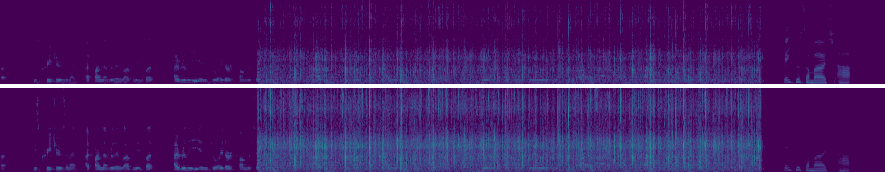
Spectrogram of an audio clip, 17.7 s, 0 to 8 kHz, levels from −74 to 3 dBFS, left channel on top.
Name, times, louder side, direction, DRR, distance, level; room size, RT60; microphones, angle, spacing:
voice 1, 0.0-8.2 8.6-9.0 9.6-14.9, right 3 dB, 85° right, 2.3 m, -59 dB
sound 1, 5.1-15.2, right 9 dB, 60° right, 0.6 m, -44 dB
voice 2, 15.7-17.0, left 6 dB, 75° left, 0.4 m, -57 dB
13.5 x 5.4 x 6.5 m
head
